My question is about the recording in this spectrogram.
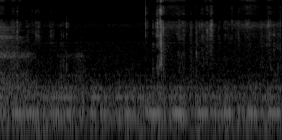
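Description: Near silence: room tone with a faint steady low hum and a couple of faint soft clicks a little past two seconds in.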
